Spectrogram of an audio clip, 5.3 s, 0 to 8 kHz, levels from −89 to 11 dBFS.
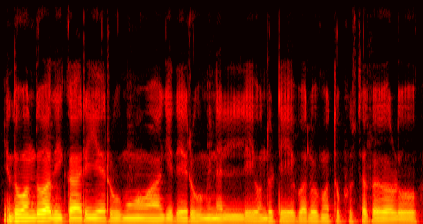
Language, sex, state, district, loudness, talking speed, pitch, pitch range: Kannada, male, Karnataka, Bidar, -21 LUFS, 125 wpm, 115 Hz, 110-120 Hz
